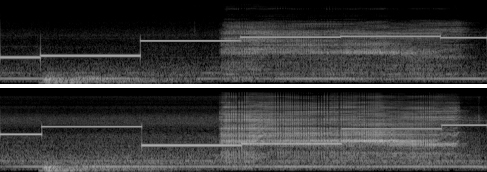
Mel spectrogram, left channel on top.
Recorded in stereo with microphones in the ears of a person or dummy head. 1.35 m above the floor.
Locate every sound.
0.4 s an explosion: 60° right (ahead or behind), 5 m
2.2 s a squeak: 60° right (ahead or behind), 1.1 m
